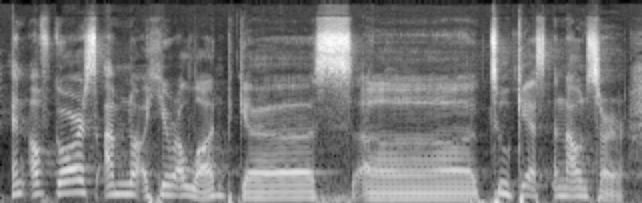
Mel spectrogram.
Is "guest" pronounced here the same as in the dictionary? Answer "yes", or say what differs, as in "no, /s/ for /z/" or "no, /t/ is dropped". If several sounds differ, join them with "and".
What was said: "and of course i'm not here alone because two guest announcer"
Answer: no, /t/ is dropped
